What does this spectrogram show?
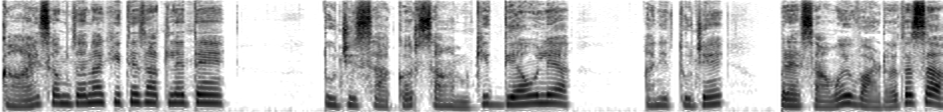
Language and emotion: Goan Konkani, fearful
